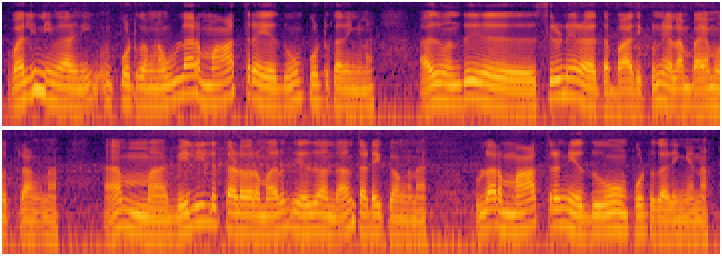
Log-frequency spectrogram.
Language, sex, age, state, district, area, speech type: Tamil, female, 60+, Tamil Nadu, Kallakurichi, rural, spontaneous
